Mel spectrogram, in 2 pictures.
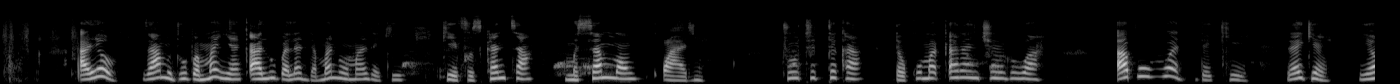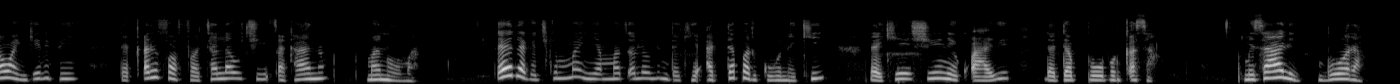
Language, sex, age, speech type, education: Hausa, female, 30-45, spontaneous, tertiary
